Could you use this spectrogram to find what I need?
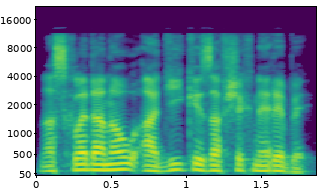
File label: so long, Czech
